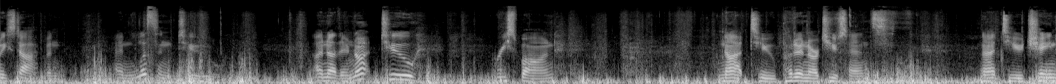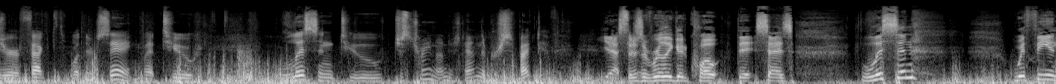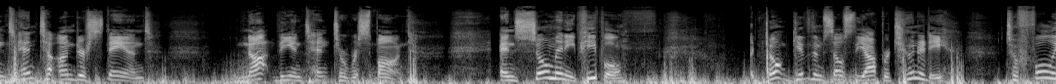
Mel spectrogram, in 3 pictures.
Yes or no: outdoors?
yes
